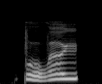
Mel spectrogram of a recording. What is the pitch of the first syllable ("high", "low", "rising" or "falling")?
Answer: low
